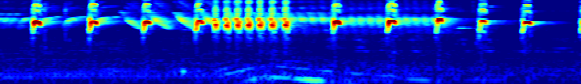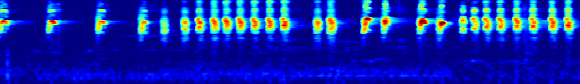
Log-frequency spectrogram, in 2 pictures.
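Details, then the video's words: A white-chested babbler (Stachyris grammiceps), a Javan endemic, gives sharp, high chirps in quick runs and clusters, several notes a second with brief pauses, over a faint low hum. "TEPUS DADA PUTIH GACOR NEMBAK VARIASI"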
